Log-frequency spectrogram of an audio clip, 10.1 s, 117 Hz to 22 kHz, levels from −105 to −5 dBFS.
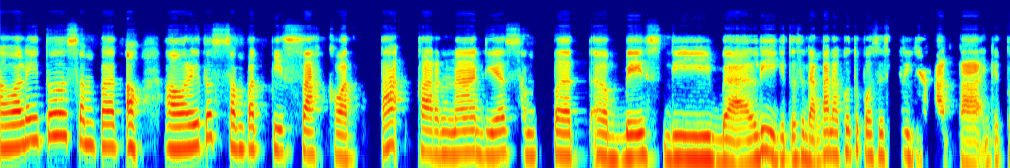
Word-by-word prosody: awalnya 230 +5 +4
itu 310 +3 -2 0.3
sempet 235 -3 +1
oh 230 - +4 0.3
awalnya 220 +1 +5
itu 315 - +2 0.2
sempet 215 -1 0
pisah 195 -2 +2
kota 165 +4 -3 0.3
karena 185 -2 0 0.2
dia 180 0 +1 0.2
sempet, 175 -1 -1 0.2
eee, 170 -1 +1 0.2
base 165 0 +4 0.2
di 165 - +1 0.4
Bali 145 +4 +2 0.2
gitu 155 0 -6
sedangkan 165 +2 0
aku 185 +2 -5
tuh 205 - -6
posisi 170 -1 -5
di - - -2
Jakarta 135 -1 -3 0.3
gitu, 145 +1 -13
180 Hz, 145 wpm, -24 LUFS, 165-215 Hz, 0.4 s, awalnya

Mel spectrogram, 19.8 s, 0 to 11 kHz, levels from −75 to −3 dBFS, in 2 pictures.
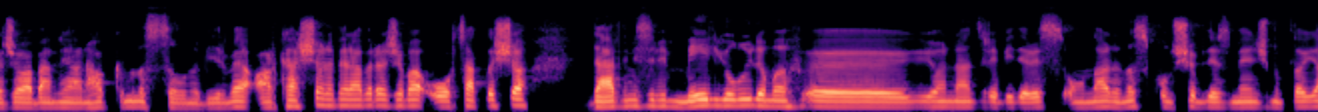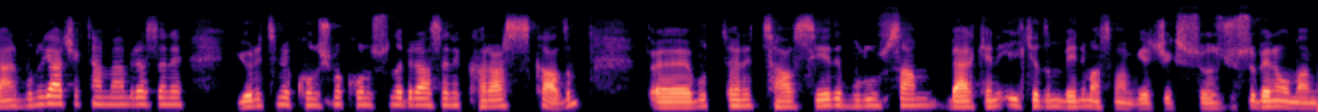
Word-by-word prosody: acaba 105 0 +2
ben 105 -1 +1
yani 100 -2 -2
hakkımı 110 +3 -4
nasıl 115 - -5
savunabilirim 95 0 -5
veya 120 -1 +3
arkadaşlarla 130 +6 +1
beraber 140 0 +1
acaba 135 0 +3
ortaklaşa 130 +4 +2 0.5
derdimizi 125 +3 +3
bir 130 - -3
mail 120 +4 +3
yoluyla 140 0 +3
mı, 125 -2 0
eee, - - +1 0.8
yönlendirebiliriz? 115 -1 -2
Onlarla 110 +2 -2
nasıl 120 +1 -3
konuşabiliriz, 110 -2 -2
management'la? 110 +1 -3
Yani, 125 +2 -1
bunu 150 +4 -5
gerçekten 175 -2 +1
ben 165 0 -4
biraz, 165 0 -3
hani, 160 -1 -3 0.4
yönetimle 140 +6 -1
konuşma 150 +2 -4
konusunda 160 0 -4
biraz, 155 -1 +2
hani, 150 -1 -3
kararsız 130 0 0
kaldım. - - +1 0.6
Eee, 110 0 +5
bu 135 - -5
t 135 - -5
hani, 135 0 +1
tavsiyede 125 +4 0
bulunsam 140 +2 -2
belki, 120 0 +4
hani, 130 +3 -3
ilk 140 -2 -3
adımı 125 -1 -1
benim 120 +2 0
atmam 105 -4 -3
gerekecek, 100 +1 -4
sözcüsü 105 +5 -4
ben 120 0 +5
olmam 105 -5 0
125 Hz, 155 wpm, -24 LUFS, 110-140 Hz, 0.8 s, Eee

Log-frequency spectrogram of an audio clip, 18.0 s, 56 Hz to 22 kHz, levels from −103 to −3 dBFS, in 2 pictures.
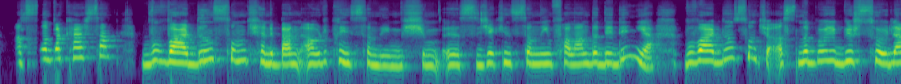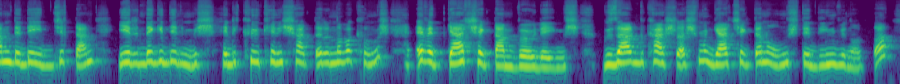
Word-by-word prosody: Aslına 270 +5 -4
bakarsan 375 +4 0 0.3
bu 275 +5 -2
vardığın 275 +2 +6
sonuç, 315 -3 -5
hani, 245 -4 0
ben 240 +1 +3
"Avrupa 255 +6 -2
insanıymışım, 220 -4 -3
eee, 230 0 -1
sıcak 230 +3 -4
insanıyım" 250 -1 -1
falan 245 -2 -2
da 260 -2 +1
dedin 335 - -3
ya, 200 -9 +1 0.3
bu 265 +3 -1
vardığın 300 +2 +5
sonuç 365 -1 -7
aslında 265 +4 -1
böyle 295 -3 0
bir 295 +2 +2
söylem 280 -2 +2
de 260 -3 +1
değil. 240 -6 -1
Cidden 280 +1 -3 0.2
yerinde 260 +1 +3
gidilmiş, 245 -4 -2
her 240 - +2
2 255 +4 -3
ülkenin 275 -1 -1
şartlarına 265 -1 -1
bakılmış; 295 +1 -4 0.3
evet, 275 -3 +4
gerçekten 255 -6 +3
böyleymiş, 195 -2 -1 0.2
güzel 265 +4 +5
bir - - -4
karşılaşma 265 0 +1
gerçekten 240 +1 +1
olmuş 250 +1 -3
dediğin 230 0 -1
bir 225 - -3
nokta. 190 - -4
260 Hz, 145 wpm, -23 LUFS, 235-285 Hz, 0.3 s, vardığın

